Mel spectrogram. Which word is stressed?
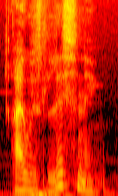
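listening. The stress falls on the word listening. Listening was the activity being done.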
